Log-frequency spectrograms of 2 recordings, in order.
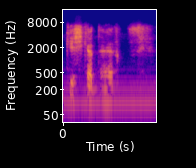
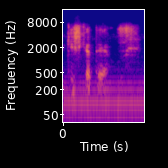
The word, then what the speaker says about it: Quisquater: Donc vous dites Kishkater. Bon, c'est pas la prononciation latine qui est beaucoup plus dure, etc. Mais donc voilà. Donc mon nom est très simple, c'est Kishkater.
